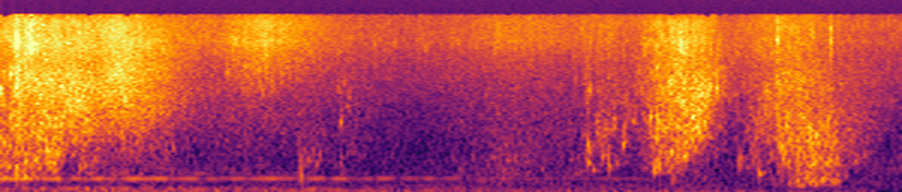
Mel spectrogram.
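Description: Faint swishes of water in soft swells. There is a longer swell at the start and two short ones near the end.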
